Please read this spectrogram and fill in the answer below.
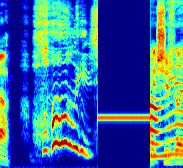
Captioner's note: beep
